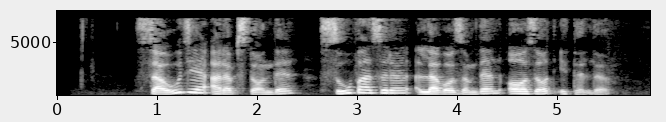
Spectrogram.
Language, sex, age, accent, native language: Uzbek, female, 18-24, Toshkent shahri, Uzbek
